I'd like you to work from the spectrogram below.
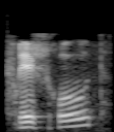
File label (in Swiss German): "frischrot", alsace; vin; rouge vif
